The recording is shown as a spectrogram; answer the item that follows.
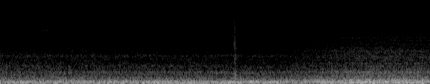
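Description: Steady low road and engine rumble of a moving vehicle, heard from inside its cabin.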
